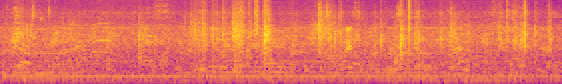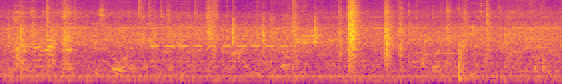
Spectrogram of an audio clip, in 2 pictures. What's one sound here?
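Aircraft engines hum steadily in a cabin.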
